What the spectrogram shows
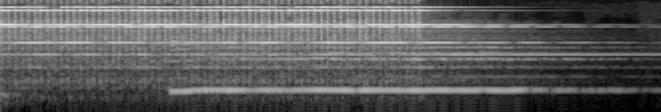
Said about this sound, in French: Hurla le réveil.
